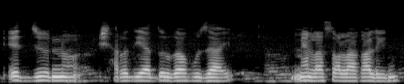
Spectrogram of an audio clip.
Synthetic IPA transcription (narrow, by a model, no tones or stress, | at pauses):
eɾd͡ʒonːoʃaɾod̪ijad̪uɾɡakud͡ʑaj | mɛlasɔlakalin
